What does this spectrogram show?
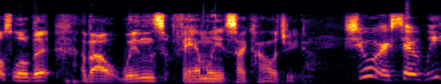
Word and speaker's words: Wynns: A lot of people leave off the S and just say win. So you nailed it.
